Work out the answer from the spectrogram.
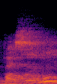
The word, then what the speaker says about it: pássaro: Pássaro não. A sílaba forte está em pássaro.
